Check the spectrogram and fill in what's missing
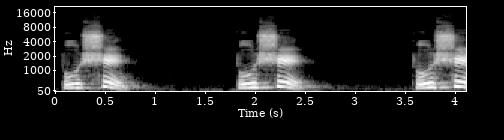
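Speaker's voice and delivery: पुश as Mandarin bú shì, bu rising and shi falling. Shown as a demonstration. Teacher drills Hindi learners on the bu tone change, slow clear Mandarin. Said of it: "मसलन".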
